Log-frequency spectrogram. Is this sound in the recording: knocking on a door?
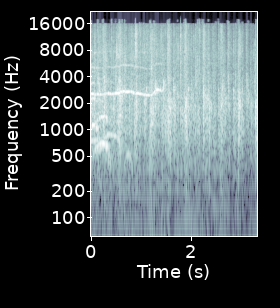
no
